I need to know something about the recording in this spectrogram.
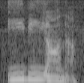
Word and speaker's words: Iana: today my user name eana that's how it's pronounced long e at the beginning eana and it's uh there's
